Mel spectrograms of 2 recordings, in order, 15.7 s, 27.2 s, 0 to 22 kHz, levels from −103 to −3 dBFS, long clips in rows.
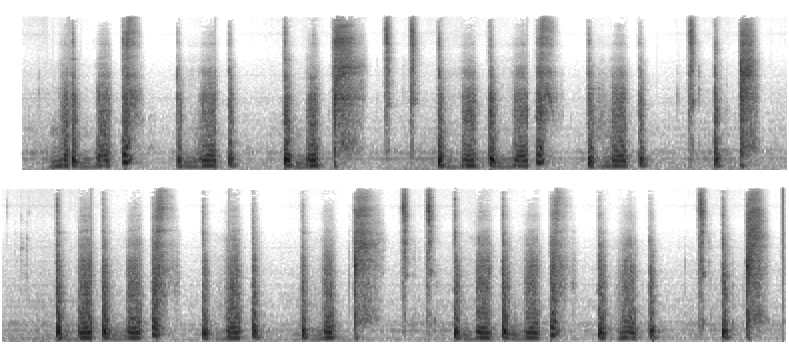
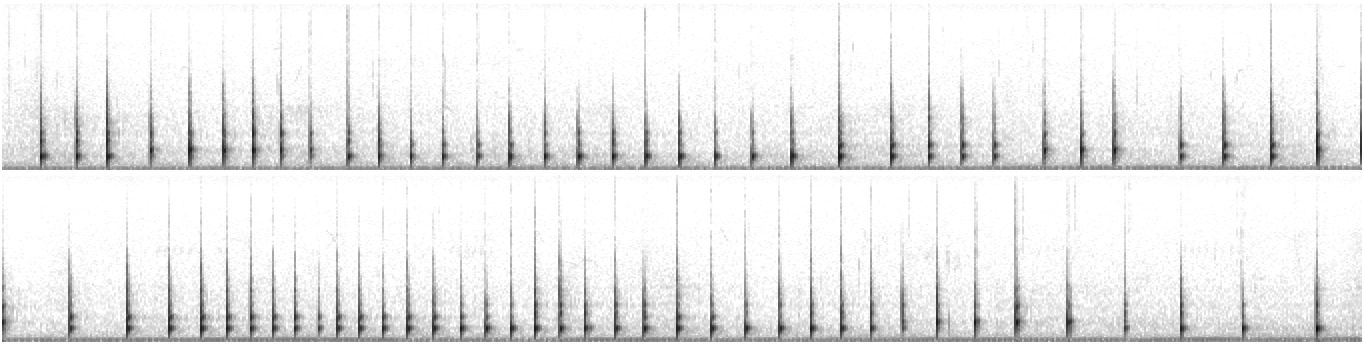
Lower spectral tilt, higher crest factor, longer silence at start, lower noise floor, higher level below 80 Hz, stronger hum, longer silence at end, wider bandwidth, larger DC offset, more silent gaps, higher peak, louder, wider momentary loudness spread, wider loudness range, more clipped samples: second, -4.5 dB/octave vs -9.5 dB/octave; second, 18 dB vs 28 dB; about the same, 0.5 s vs 0.4 s; second, -55 dBFS vs -60 dBFS; first, -54 dBFS vs -60 dBFS; neither; second, 0.2 s vs 0.4 s; first, 16 kHz vs 3.6 kHz; neither; neither; second, -6 dBFS vs 0 dBFS; first, -25 LUFS vs -29 LUFS; about the same, 10 LU vs 10 LU; about the same, 2 LU vs 3 LU; neither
